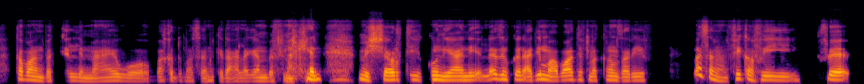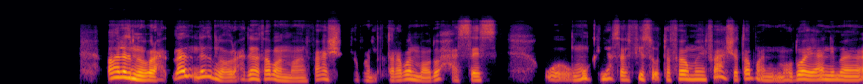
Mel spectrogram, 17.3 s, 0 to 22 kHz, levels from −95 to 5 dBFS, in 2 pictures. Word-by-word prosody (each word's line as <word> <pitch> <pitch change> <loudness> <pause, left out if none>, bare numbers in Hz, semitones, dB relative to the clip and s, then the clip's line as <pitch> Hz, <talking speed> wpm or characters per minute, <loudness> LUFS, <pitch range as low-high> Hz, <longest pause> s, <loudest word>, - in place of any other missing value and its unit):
طبعًا 150 -7 +2
باتكلم 120 -1 -6
معاه 115 +4 -4
وباخده 125 +2 -6
مثلًا 115 +2 -9
كده 110 -3 -6
على 110 -2 -6
جنب 115 0 -3
في 110 - -7
مكان 160 - +5 0.4
مش 145 -6 +4
شرط 150 0 +4
يكون 155 +1 +2
يعني 140 0 +3
لازم 170 +4 +2
يكون 160 0 +1
قاعدين 170 0 +3
مع 135 - +4
بعض 150 +2 +3
في 140 - -8
مكان 140 +2 -2
ظريف، 130 +1 -3 0.5
مثلًا 190 - +1
في 155 +12 0
كافيه 145 -5 -1 0.2
في 155 -3 +5 1.3
آه 240 - +6
لازم 240 -4 +8
نبقى 145 - +6
بر 140 -3 +3
لا 245 +3 +7
لازم 255 +2 0
نبقى 120 -1 -1
لوحدنا 175 +6 -1
طبعًا 175 -4 0
ما 110 -2 -6
ينفعش 160 +10 -6
ط 135 -4 -16
طالما 135 +7 -1
الموضوع 115 -9 -2
حساس 140 0 -5 0.5
وممكن 100 - -5
يحصل 180 -5 -4
فيه 175 - -5
سوء - - -4
تفاهم 165 +3 0
ما 165 - -2
ينفعش 160 -2 -4
طبعًا 190 +7 -4
الموضوع 140 +6 0
يعني 155 0 +1
ما 140 -2 0
145 Hz, 180 wpm, -24 LUFS, 125-165 Hz, 1.3 s, لازم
